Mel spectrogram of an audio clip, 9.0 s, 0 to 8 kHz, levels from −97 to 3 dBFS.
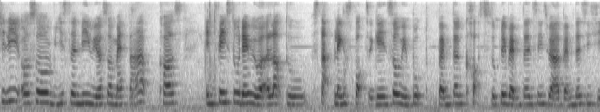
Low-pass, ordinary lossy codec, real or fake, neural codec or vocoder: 7.2 kHz; none; real; none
